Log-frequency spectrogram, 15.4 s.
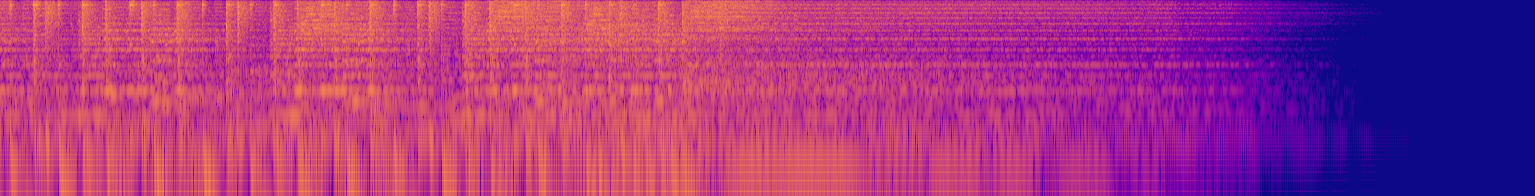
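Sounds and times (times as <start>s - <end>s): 
Afro pop music: 0.0s - 12.0s.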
